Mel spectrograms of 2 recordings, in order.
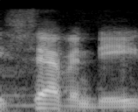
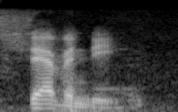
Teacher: much more stress in the beginning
